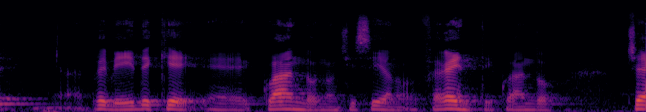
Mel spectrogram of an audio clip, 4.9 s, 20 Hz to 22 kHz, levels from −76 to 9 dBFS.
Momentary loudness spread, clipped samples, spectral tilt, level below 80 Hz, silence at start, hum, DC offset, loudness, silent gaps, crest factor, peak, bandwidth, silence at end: 15 LU; under 0.1%; -5 dB/octave; -64 dBFS; 0 s; none; under 0.1%; -37 LUFS; none; 22 dB; -14 dBFS; 16 kHz; 0 s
